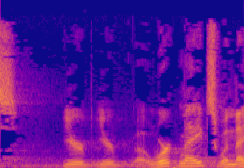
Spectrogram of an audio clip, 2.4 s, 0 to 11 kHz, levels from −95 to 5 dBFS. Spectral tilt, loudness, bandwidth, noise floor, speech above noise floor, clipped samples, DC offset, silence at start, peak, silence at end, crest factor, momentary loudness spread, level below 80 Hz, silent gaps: -3.5 dB/octave; -27 LUFS; 10 kHz; -48 dBFS; 22 dB; under 0.1%; under 0.1%; 0 s; -8 dBFS; 0 s; 20 dB; 11 LU; -48 dBFS; none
